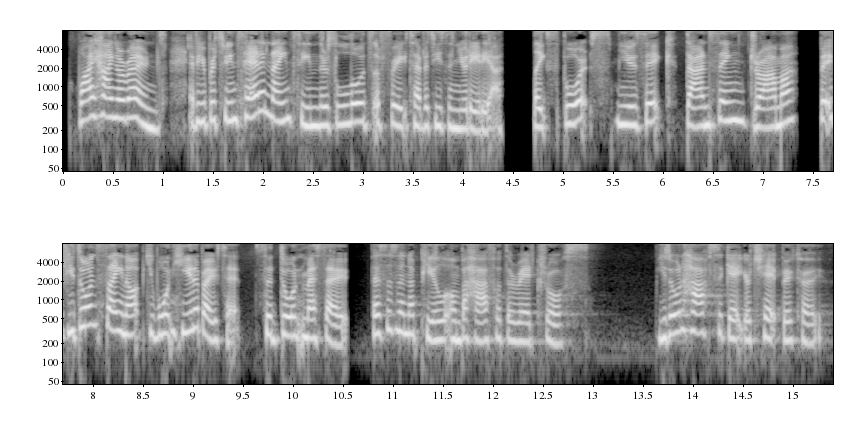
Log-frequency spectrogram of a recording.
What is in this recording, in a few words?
Adverts, Scottish voice overs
